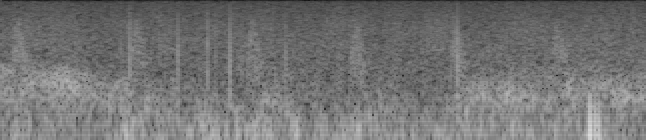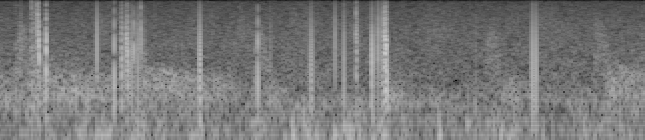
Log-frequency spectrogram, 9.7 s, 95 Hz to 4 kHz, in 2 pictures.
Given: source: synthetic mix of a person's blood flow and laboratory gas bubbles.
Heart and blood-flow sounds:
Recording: Doppler ultrasound of blood flow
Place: subclavian vein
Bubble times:
no bubbles
From the record:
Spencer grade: 0 (complete lack of bubble signals)

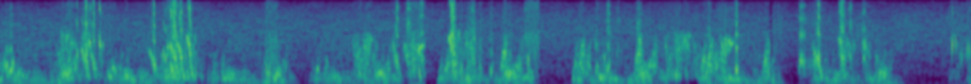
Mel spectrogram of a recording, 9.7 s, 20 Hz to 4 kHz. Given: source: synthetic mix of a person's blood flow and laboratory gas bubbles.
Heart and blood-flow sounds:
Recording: Doppler ultrasound of blood flow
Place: precordium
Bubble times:
0.17-0.22 s: bubbles
0.58-1.18 s: bubbles
1.47-2.06 s: bubbles
2.65-2.78 s: bubbles
3.52-3.75 s: bubbles
3.92-4.28 s: bubbles
4.47-4.85 s: bubbles
4.89-4.96 s: bubbles
5.25-5.40 s: bubbles
5.93-6.23 s: bubbles
6.64-7.13 s: bubbles
7.17-7.42 s: bubbles
7.98-8.27 s: bubbles
8.38-8.57 s: bubbles
8.62-8.71 s: bubbles
9.49-9.72 s: bubbles
From the record:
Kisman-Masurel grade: 233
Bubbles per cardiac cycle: several, 3 to 8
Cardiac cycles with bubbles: 50 to 99%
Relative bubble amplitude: loud (0.450 to 0.775)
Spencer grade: 3 (all of the cardiac periods contain showers or single bubble signals, but not dominating or overriding the cardiac motion signals)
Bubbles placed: only in the low amplitude regions of the cardiac cycle

